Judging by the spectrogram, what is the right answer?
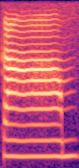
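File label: "gaam3", Cantonese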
